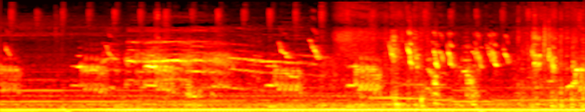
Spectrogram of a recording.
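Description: Chickens, including a grey-white bantam hen, cluck and call in a poultry pen alongside turkeys, with a rooster crowing amid the busy overlapping calls over a steady low electrical hum.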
